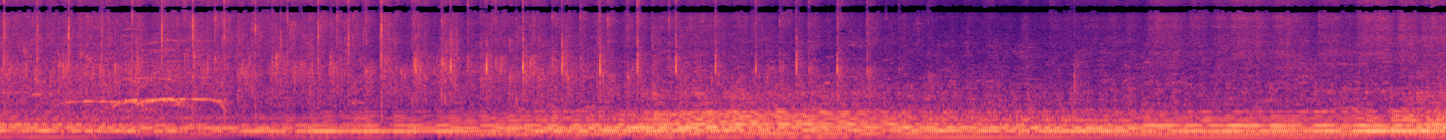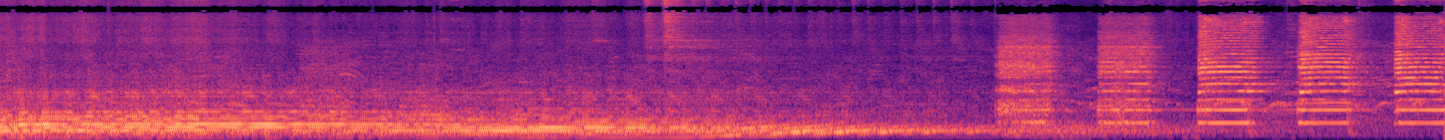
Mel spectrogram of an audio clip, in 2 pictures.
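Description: Live band opening a jazz-punk song with electric guitar and bass holding a droning, swelling wall of sustained low notes. Near the end the drone drops away into short, clipped pitched notes repeated in a stop-start rhythm.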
